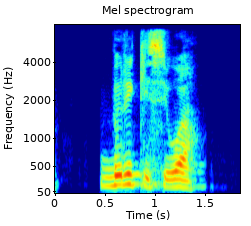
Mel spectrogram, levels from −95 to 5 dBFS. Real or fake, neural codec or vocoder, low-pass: fake; vocoder, 22.05 kHz, 80 mel bands, Vocos; 7.2 kHz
